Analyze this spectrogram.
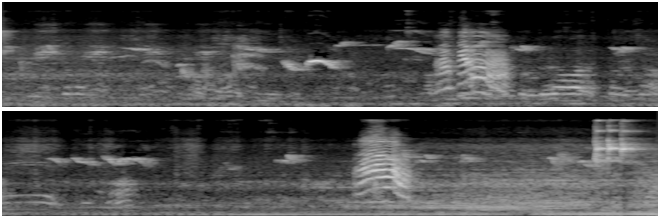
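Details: Javan myna (jalak kerbau) talking: short whistled notes and soft warbles, then several voice-like harmonic phrases. The phrases come near three and seven seconds, ending in a high buzzy burst.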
